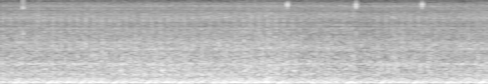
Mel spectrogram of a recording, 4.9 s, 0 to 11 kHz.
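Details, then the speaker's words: 1966 Cadillac DeVille stored about 30 years, Carter AFB carburetor: V8 idling with a lumpy, uneven beat and no steady rhythm. Rough running; ignition suspected over fuel, not confirmed. "50-50 whether or not it's ignition issue or a fuel issue I'm going to go on a limb and say with how clean this appears on the outside someone's been through it and we're probably experiencing an ignition issue"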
